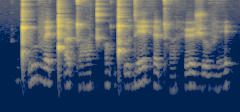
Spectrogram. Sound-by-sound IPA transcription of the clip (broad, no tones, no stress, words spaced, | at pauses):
ǃʼṳvɛǃʼa ʈa̤kʰɔ̤ǃʼu dehɛʈʰa̤ høʒu ve̤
